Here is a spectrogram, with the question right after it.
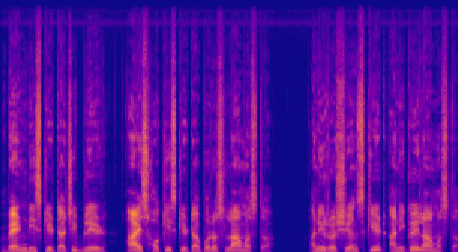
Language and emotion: Goan Konkani, neutral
